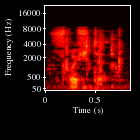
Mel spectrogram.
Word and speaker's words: Früchte: If we contrast it with the plural of the word fruit, that one has a short vowel and a closed syllable. Früchte. Früchte. Short here, and also typisch, although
